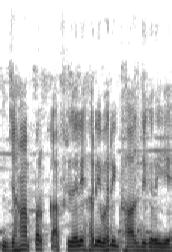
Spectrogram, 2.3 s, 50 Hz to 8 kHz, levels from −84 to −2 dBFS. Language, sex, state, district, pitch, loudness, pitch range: Hindi, male, Uttar Pradesh, Lucknow, 125 Hz, -16 LUFS, 115-135 Hz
